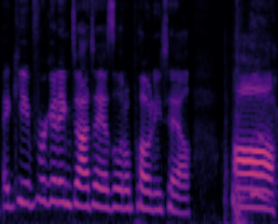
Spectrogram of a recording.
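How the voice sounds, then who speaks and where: A woman's voice: a little high, fairly quick, fairly bright tone. A woman co-hosting a let's play, giving casual, wry commentary with plenty of swearing. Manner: swears freely, wry banter. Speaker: co-host of a game let's play. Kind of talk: casual joking game commentary. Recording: game music faintly behind. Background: faint video game music.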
